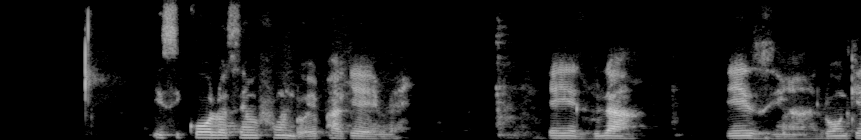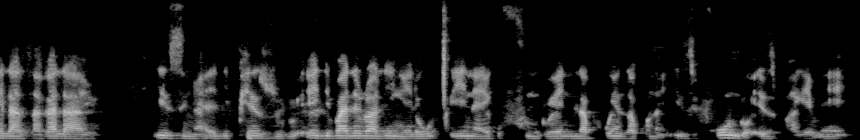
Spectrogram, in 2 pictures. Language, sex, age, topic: North Ndebele, male, 36-49, education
